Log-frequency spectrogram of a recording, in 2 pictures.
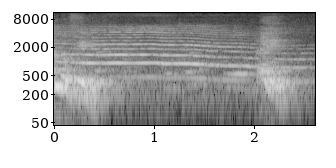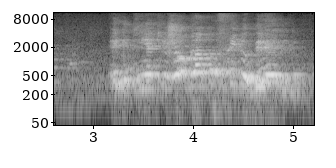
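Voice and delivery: high, loud preaching at full force; fiery preaching. Acted. Preacher tells the congregation the shipwreck story, fiery and loud. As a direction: storm the story out from the pulpit.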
